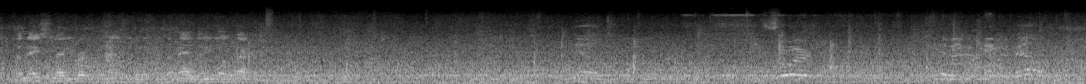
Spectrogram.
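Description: People murmur and walk past in a busy street.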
